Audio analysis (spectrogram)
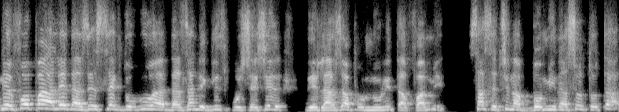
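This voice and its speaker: With a Congolese accent, a man talks fairly quickly at a high pitch against a quiet background. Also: ordinary pitch variation. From DR Congo. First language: Lingala (speaking French). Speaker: evangelist. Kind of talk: religious interview.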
